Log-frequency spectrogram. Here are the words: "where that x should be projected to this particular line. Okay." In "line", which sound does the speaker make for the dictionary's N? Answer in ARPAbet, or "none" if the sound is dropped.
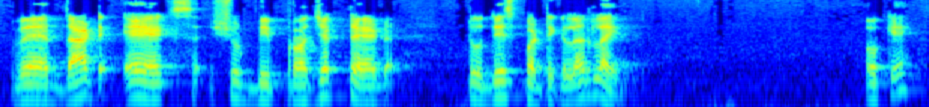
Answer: N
